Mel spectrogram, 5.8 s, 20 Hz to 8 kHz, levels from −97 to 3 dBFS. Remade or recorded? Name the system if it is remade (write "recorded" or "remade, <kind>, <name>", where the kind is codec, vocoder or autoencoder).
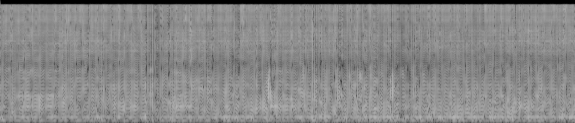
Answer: remade, vocoder, BigVGAN v2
